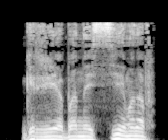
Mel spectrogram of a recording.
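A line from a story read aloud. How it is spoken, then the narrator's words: Displeased grumbling. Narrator (Russian): послышалось недовольное ворчание Ника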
